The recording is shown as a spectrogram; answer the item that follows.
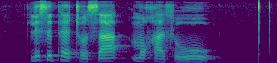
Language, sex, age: Northern Sotho, male, 22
